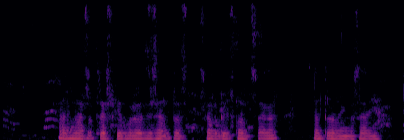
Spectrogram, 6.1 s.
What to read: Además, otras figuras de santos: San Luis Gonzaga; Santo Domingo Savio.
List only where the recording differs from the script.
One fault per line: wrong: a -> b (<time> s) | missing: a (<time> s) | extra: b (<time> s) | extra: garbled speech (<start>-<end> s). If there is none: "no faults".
no faults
